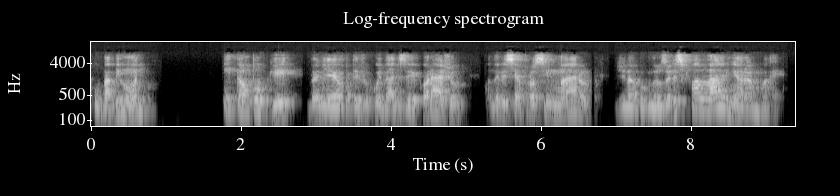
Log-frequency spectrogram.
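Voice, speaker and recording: A man preaching a Bible study sermon, animated and full of rhetorical questions to his listeners. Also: mid-range voice. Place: in Spain. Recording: echoey, dull lo-fi room sound.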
